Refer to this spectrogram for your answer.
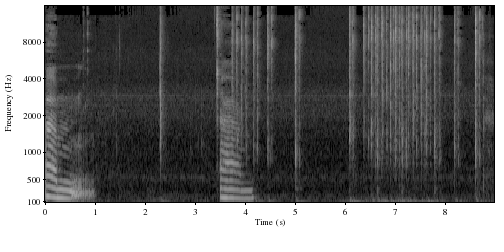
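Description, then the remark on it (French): Keys clatter on a computer keyboard: scattered single clicks, then a quick, dense burst of typing. A voice briefly murmurs twice in the first half. “Je vais essayer de ne pas maltraiter vos oreilles avec le clavier, hein, mais je ne peux pas vous faire de promesses.”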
